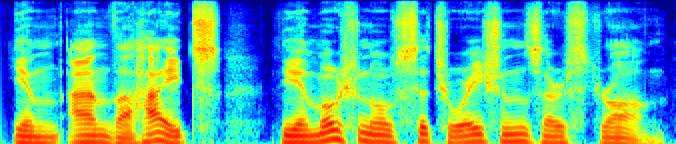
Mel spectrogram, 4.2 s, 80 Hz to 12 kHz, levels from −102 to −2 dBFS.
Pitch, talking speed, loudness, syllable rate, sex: 110 Hz, 130 wpm, -18 LUFS, 4.1 syllables/s, male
